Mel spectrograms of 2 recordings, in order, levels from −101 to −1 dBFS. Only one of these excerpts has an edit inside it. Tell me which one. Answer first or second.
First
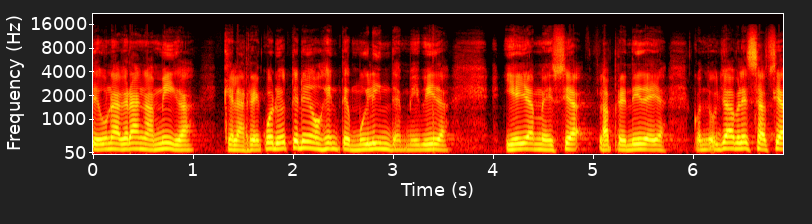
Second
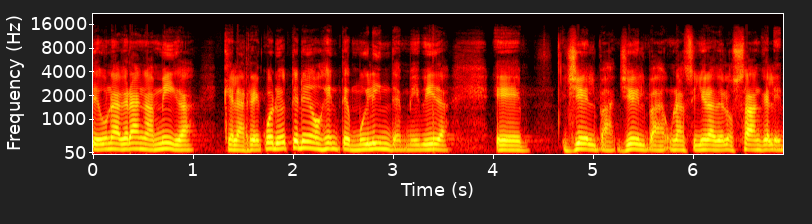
first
